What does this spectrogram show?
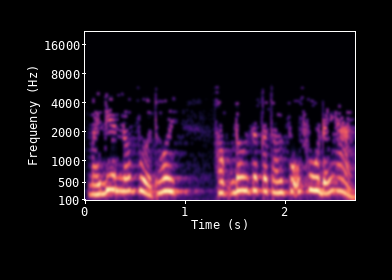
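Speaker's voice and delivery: high-pitched indignant rebuke; scolding yell. Acted. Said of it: "hẩy bố ra mà quát".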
